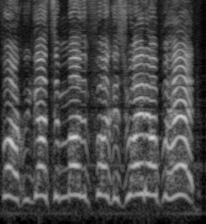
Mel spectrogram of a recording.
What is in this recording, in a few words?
spot; bf3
